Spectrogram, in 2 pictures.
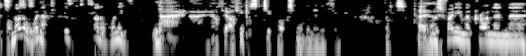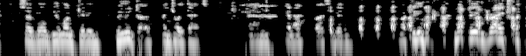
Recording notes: DISCLAIMER ALERT : POOR AUDIO QUALITY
